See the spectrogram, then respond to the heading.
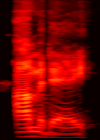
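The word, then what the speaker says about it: Amodei: we knew I wasn't going to get the pronunciation right but thank you be amaday uh did you did you just say pronunciation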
